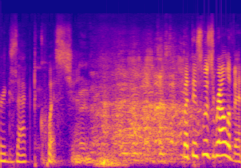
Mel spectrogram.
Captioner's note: audience laughs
